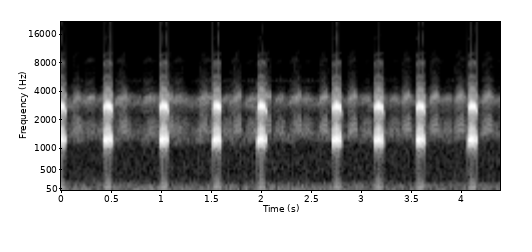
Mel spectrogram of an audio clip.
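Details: Close Fejervarya kawamurai in paddy fields of Itoshima, Fukuoka, Japan, giving loud clipped croaks about every half second, nine in quick succession, with more frogs calling steadily behind.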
